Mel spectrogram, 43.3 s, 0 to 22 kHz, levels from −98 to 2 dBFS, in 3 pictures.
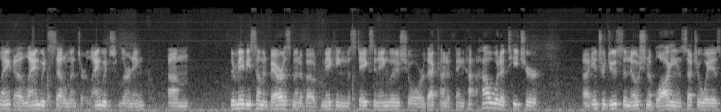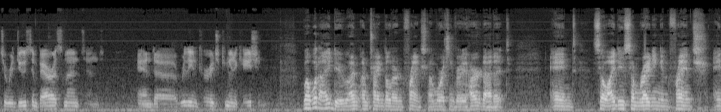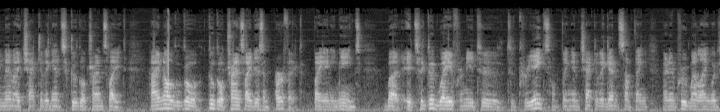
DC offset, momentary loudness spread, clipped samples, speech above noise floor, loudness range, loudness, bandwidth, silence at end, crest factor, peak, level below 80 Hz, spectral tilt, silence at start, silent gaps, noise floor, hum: under 0.1%; 12 LU; under 0.1%; 21 dB; 6 LU; -23 LUFS; 16.5 kHz; 0 s; 18 dB; -4 dBFS; -46 dBFS; -4.5 dB/octave; 0 s; none; -44 dBFS; none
